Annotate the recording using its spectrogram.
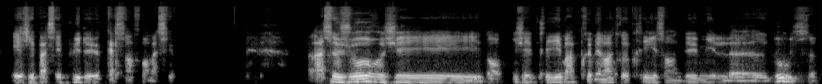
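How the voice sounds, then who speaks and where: Low-voiced man hosting an online meetup. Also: a bit bright. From Cameroon. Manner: hesitant, many fillers and restarts. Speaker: meetup host and trainer. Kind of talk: presenting a live online tech meetup.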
